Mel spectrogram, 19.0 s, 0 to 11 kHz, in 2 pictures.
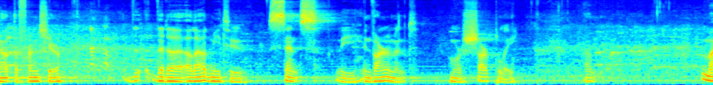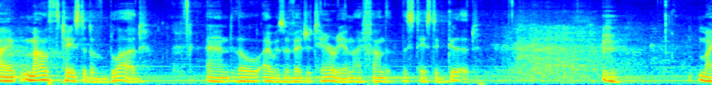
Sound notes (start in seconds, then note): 7.2 laughter; 16.2 laughter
